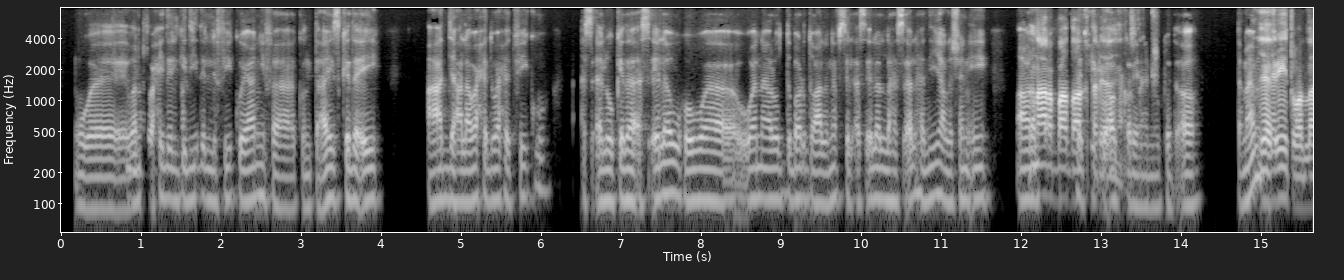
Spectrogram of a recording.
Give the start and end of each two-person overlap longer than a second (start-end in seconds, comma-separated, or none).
12.1-13.7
